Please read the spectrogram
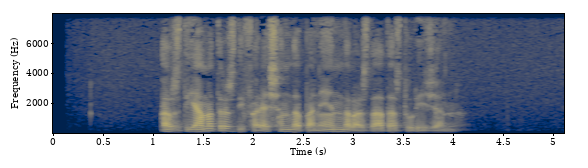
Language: Catalan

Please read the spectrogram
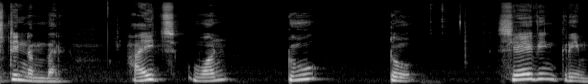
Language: Kota (India)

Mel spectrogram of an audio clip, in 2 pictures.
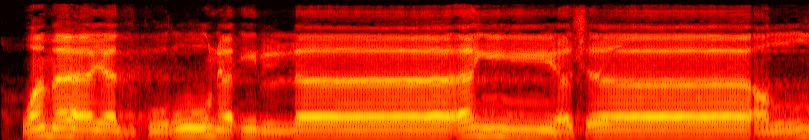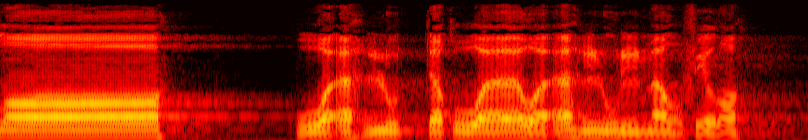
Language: Arabic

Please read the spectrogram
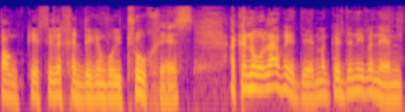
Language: Welsh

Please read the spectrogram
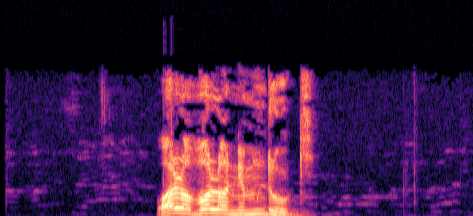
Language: Taita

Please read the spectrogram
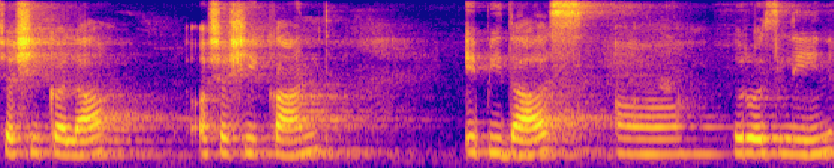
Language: Konkani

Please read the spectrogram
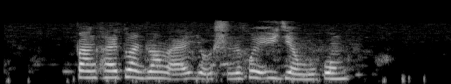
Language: Chinese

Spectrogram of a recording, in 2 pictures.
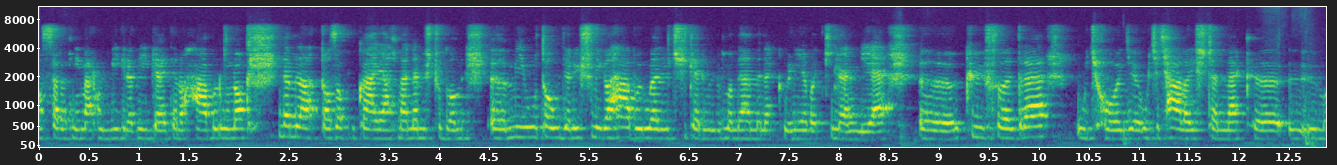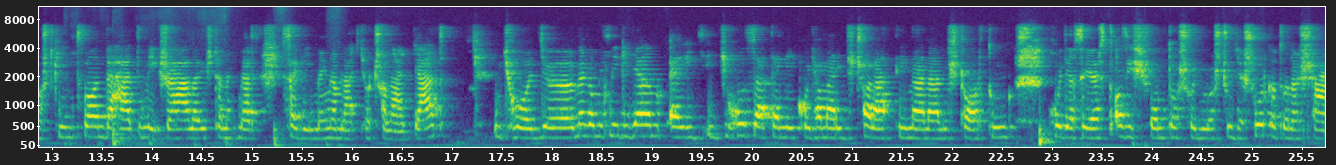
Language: Hungarian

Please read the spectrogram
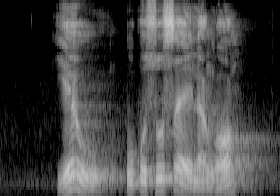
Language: Xhosa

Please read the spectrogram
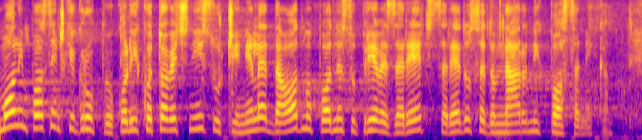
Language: Serbian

